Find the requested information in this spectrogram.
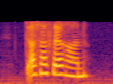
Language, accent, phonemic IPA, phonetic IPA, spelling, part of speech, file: Armenian, Eastern Armenian, /t͡ʃɑʃɑseˈʁɑn/, [t͡ʃɑʃɑseʁɑ́n], ճաշասեղան, noun, Hy-ճաշասեղան.ogg
- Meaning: dining-room table, dinner table, dining table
